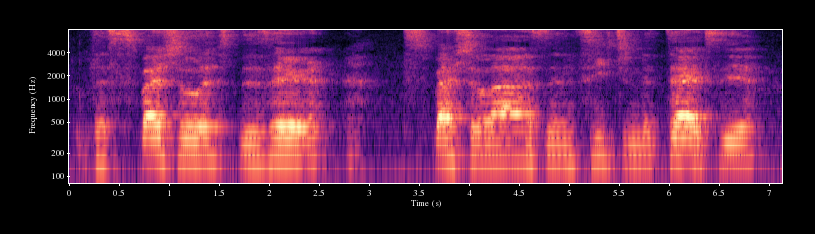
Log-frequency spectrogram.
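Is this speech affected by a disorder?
Yes: ataxia; type seven, cerebellar, long-term, no cure; progressed over time.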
